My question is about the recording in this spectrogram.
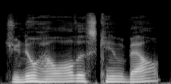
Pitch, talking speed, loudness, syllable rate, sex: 130 Hz, 280 wpm, -17 LUFS, 5.8 syllables/s, male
